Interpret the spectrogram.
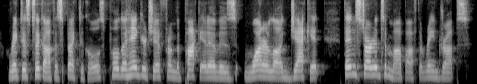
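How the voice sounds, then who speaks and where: Low-pitched woman reading a story aloud. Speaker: story reader. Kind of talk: expressive scripted narration, reading aloud.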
